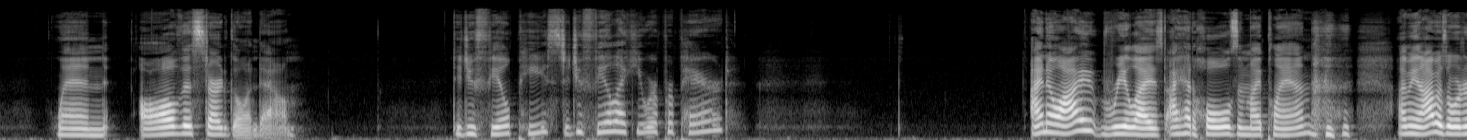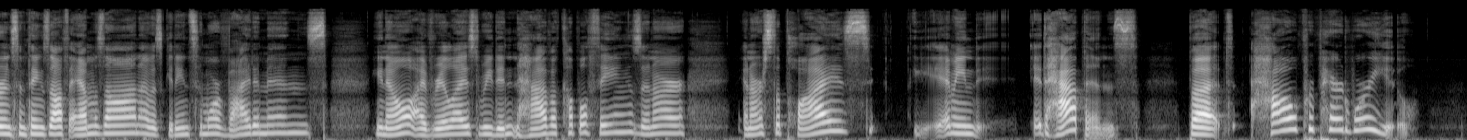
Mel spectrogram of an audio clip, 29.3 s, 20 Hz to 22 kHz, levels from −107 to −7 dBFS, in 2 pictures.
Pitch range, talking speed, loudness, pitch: 190-240 Hz, 135 wpm, -26 LUFS, 210 Hz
